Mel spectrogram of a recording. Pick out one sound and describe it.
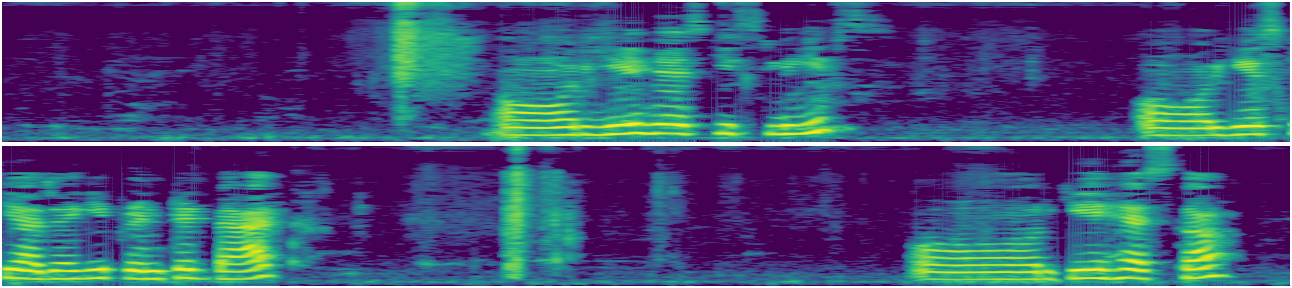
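Cloth rustles softly as it is unfolded and smoothed.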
